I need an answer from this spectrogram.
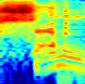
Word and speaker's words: salmon: couldn't pronounce the uh couldn't pronounce salmon correctly they would put the L there no matter how hard she tried no what was that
